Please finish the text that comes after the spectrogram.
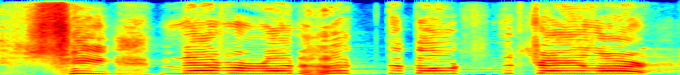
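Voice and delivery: high, loud, slow punchline shout; the diver shouting his discovery, laughing. Retold or imitated. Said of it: "spitting and laughing hilariously".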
